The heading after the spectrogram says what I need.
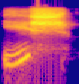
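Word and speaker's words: אִישׁ: Okay, the chirik says e. So this is ish.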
